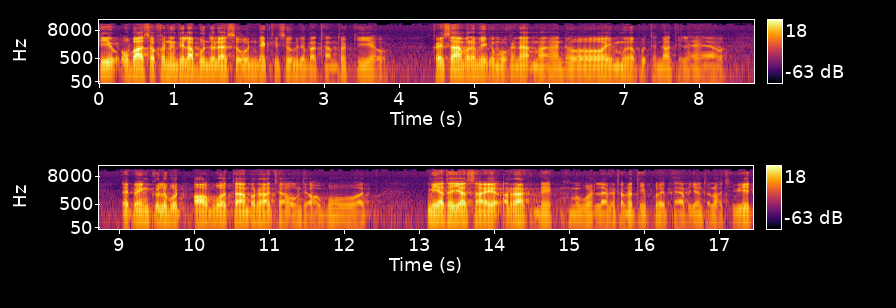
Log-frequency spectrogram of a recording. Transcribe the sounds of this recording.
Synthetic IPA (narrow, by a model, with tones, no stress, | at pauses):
pʰiː˥˩ʔoː˧˩baː˧so˨˩kʰːo˧nːɯ˨˩ŋt̪ʰiː˥˩la˦˥p̚bu˧nduː˧lɛː˧suː˨˩˦nde˨˩k̚t̪ʰiː˧˩suː˨˦npt̪ba˨˩t̪ʰːa˧mt̪uː˧ki˧əw | kʰɔː˧˩jsaː˥˩ŋpʰaː˧ɾa˧miː˧ka˧˩mu˨˩kʰa˧na˦˥ʔmaː˧doː˧jmɯ˥˩ɐpʰu˦˥t̪̚t͡ɕʰa˧ndɔː˧nt̪ʰiː˥˩lɛː˦˥w | t̪ɛː˨˩pe˧nku˧la˧bu˨˩t̪̚ʔɔː˨˩k̚bu˨˩ət̪ːaː˧mpʰa˧ɾaː˧t͡ɕʰa˧ʔo˧ŋt̪ʰiː˧˩ʔɔ̰ː˨˩k̚bu˨˩ət̪̚ | miː˧ʔa˨˩t̪ʰːa˧jaː˧sa˩˦jɾa˦˥k̚de˨˩k̚maː˧˩bu˨˩ət̪̚lɛː˦˥kɔː˥˩t̪ʰa˧mnaː˧˥˩t̪ʰiː˧˩pʰɤː˩˦j̪̚pʰɛː˩˦pʰa˧jo˧nt̪a˧lɔː˨˩t̪̚t͡ɕʰiː˧wi˦˥t̪̚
